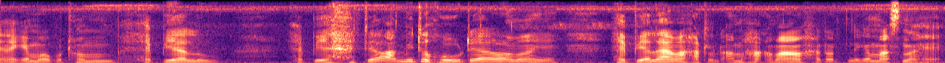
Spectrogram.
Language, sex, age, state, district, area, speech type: Assamese, male, 45-60, Assam, Lakhimpur, rural, spontaneous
